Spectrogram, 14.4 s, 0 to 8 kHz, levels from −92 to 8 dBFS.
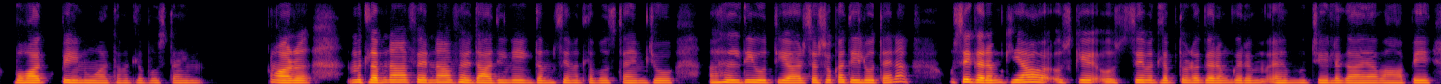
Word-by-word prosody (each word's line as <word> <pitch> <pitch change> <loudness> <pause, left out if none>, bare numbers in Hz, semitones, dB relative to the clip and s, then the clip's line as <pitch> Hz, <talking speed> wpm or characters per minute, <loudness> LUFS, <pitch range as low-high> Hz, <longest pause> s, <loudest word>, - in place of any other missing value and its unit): बहुत 195 0 +4
पेन 195 -1 +1
हुआ 185 -1 -1
था - - -5
मतलब 180 0 -8
उस 185 0 -8
टाइम 185 0 -5 0.8
और 195 0 +5 0.5
मतलब 210 -1 +5
ना 220 0 +3
फिर 215 -2 +3
ना 210 0 +1
फिर 210 -1 +2
दादी 200 0 +2
ने 200 0 0
एकदम 190 0 -4
से 200 - 0
मतलब 190 -1 -6
उस 190 0 -5
टाइम 185 0 -3
जो 185 0 -1 0.4
हल्दी 210 0 +2
होती 200 0 +1
है 195 - +4
और 195 0 +2
सरसों 205 +1 -1
का 215 +1 +2
तेल 205 -1 +1
होता 200 0 +1
है 210 - -1
ना, 270 -3 -5 0.4
उसे 235 +3 +4
गर्म 205 -1 +4
किया 220 +1 +4
और 210 - 0
उसके 215 0 -1 0.2
उससे 205 +2 -1
मतलब 200 -1 -2
थोड़ा 200 0 0
गर्म-गर्म 195 -1 -1
म 190 -1 0
मुझे 190 +1 -3
लगाया 185 0 0
वहाँ 185 0 -3
पे 190 0 +2
195 Hz, 185 wpm, -22 LUFS, 190-210 Hz, 0.8 s, और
